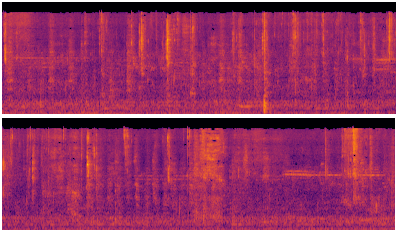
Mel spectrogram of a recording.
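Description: Close-miked eating of rice and curry by hand: chewing, lip smacks and wet squelches of fingers mixing the food, heard as many small scattered clicks. One sharp click about five seconds in is the loudest sound.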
